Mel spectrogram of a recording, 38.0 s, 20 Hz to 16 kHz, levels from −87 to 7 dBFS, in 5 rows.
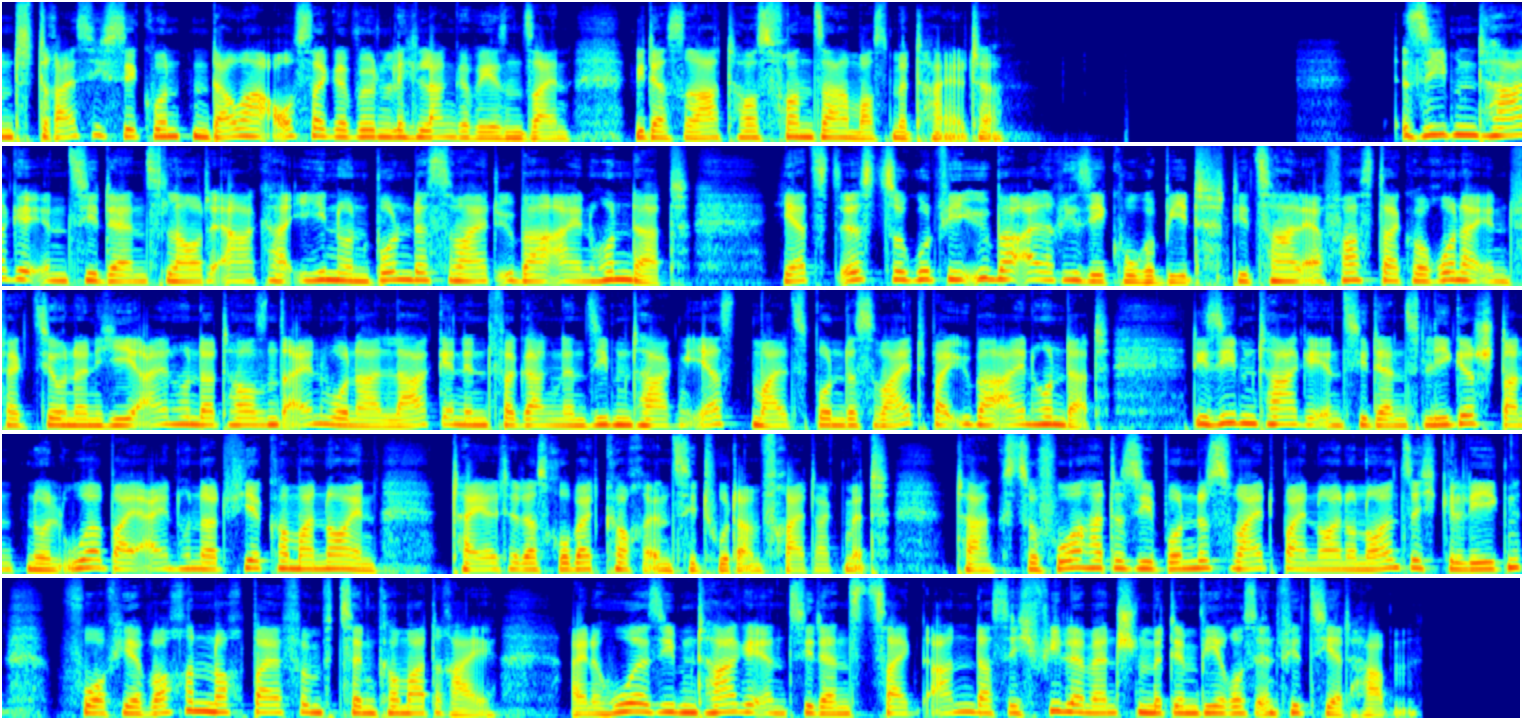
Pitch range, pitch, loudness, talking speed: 160-190 Hz, 175 Hz, -19 LUFS, 140 wpm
